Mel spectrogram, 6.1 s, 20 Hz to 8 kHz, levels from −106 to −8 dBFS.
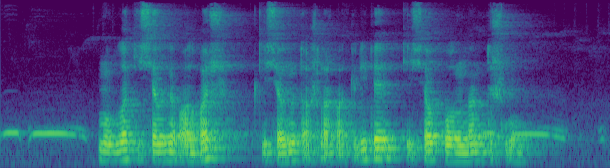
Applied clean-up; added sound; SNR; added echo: none; Bird; 15 dB; reverberation time 0.7 s.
